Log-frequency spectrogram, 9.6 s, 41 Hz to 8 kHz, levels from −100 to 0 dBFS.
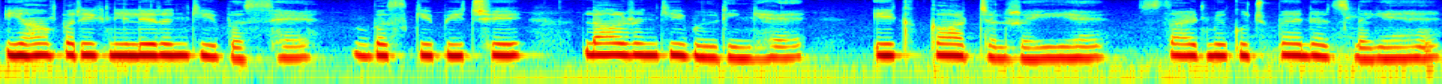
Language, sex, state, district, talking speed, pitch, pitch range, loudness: Hindi, female, Himachal Pradesh, Shimla, 170 wpm, 245 Hz, 215-255 Hz, -14 LUFS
